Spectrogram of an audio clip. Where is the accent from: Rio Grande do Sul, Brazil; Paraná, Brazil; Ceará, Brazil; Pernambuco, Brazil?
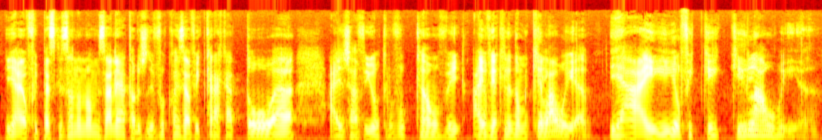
Pernambuco, Brazil; Santa Maria da Boa Vista; eu nasci em Santa Maria da Boa Vista e fui criada em Santa Maria da Boa Vista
